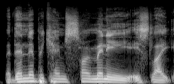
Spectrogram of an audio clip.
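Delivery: ordinary talk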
